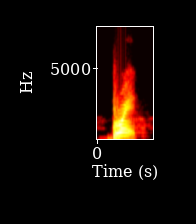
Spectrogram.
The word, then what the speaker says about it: read: Read, nulisnya sama, cuma bacanya yang beda ya. Verb 1 adalah read, verb 2 read, verb 3 read.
